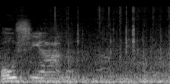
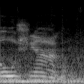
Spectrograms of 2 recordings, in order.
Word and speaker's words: Oceana: The number one place I recommend is a restaurant called Oceana. So it's spelled like ocean with the A at the end.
